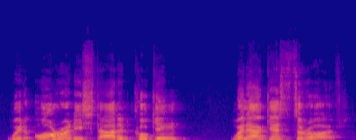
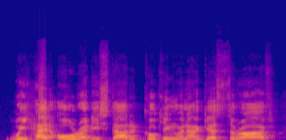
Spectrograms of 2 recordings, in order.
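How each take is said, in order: First: The verb 'had' is contracted to 'd. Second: The verb 'had' is said in full. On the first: It sounds natural in spoken English. The speaker calls it right. "we should shorten everything" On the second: It sounds stiff and robotic in speech. The speaker calls it wrong. "sounds a bit like uh, Robocop"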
